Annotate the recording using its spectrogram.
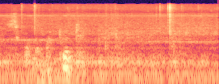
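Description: Lavash rolls being laid one by one into a small frying pan: soft, faint taps and handling noise, with one sharp click near the end.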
